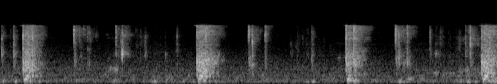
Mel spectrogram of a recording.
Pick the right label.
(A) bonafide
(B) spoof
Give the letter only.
A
